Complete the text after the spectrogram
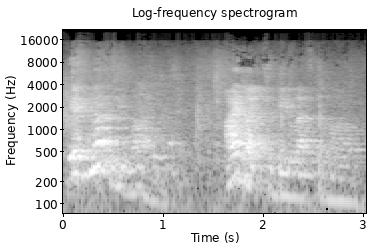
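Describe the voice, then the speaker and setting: A man's voice: medium pitch, wildly swooping pitch, a little fast, heavy background noise. A man playing a bitter, despairing resident of a children's show street in a theatrical staged musical. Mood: irritated. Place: staged reading in an echoey room. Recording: echoey stage reading, distant mic, loud music.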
